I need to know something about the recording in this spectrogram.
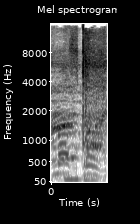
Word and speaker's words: muscles: showing off his big muscles right now. Did you actually pronounce the C in muscles?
